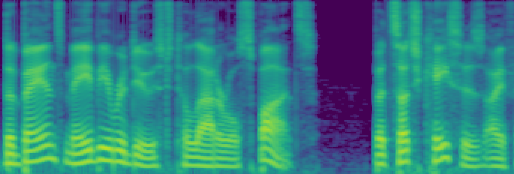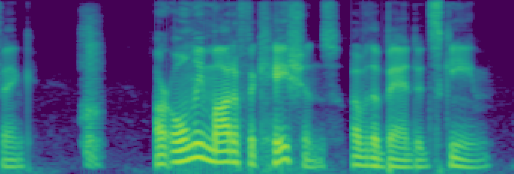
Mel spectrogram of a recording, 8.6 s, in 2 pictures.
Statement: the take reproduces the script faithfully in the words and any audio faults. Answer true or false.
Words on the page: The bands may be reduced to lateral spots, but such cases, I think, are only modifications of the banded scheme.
false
